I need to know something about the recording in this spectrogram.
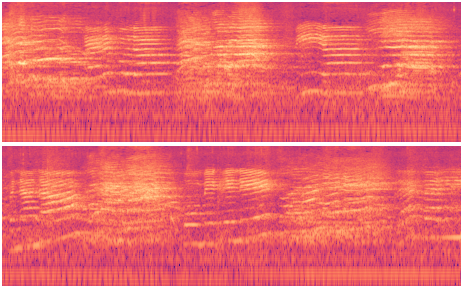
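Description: A group of young children sing together loudly and close by.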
